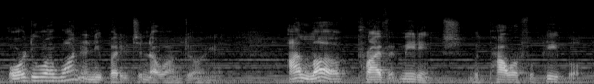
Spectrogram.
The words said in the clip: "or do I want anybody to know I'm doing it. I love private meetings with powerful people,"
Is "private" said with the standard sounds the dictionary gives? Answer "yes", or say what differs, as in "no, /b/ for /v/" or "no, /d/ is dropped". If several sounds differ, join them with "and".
yes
